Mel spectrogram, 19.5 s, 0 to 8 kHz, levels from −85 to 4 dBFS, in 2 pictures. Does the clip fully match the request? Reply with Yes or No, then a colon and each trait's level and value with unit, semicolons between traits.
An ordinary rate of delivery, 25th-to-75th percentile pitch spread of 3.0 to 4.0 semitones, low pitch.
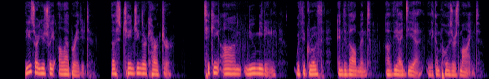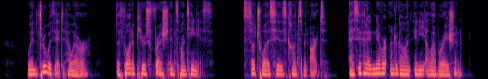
Yes: average, 145 wpm; average, 3.3 semitones; low, 120 Hz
